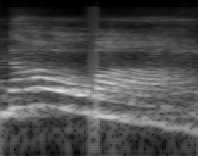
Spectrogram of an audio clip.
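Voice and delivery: whiny preteen refusal. Retold or imitated. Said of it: "adding an A to the end".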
